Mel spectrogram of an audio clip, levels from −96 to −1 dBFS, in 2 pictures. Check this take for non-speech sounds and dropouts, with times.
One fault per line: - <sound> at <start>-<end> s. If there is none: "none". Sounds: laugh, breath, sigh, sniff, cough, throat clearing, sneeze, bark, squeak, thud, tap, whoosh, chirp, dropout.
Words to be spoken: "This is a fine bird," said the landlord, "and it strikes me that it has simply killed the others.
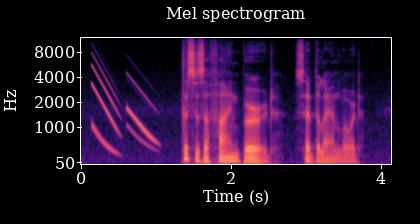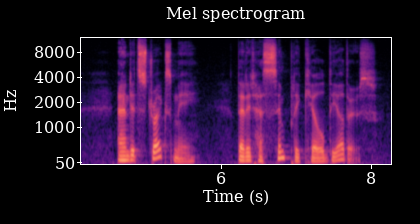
- chirp at 0.1-1.1 s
